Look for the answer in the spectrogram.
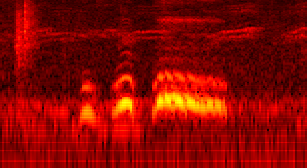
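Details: Spotted dove coo for stimulating newly caught doves to call. One phrase gives two brief rising notes and then a sustained low coo that slowly drops in pitch, with a faint chirp at the start.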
